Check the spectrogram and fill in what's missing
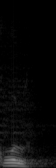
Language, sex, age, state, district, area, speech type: Kashmiri, male, 45-60, Jammu and Kashmir, Srinagar, urban, read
